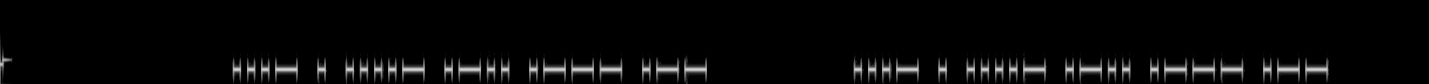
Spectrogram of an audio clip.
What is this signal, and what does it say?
Morse code, heard as a keyed tone, about 17 wpm, 700 Hz. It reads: VE4LJW VE4LJW
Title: DXCC-100 Call Signs - 6 Characters - Repeated 2x - 17wpm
